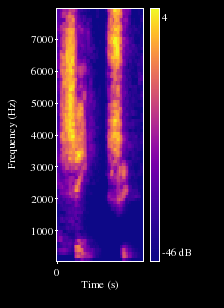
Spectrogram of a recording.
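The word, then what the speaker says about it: 四: the pronunciation yeah pronunciation then number four we pronounce it y y or we also say she she yeah she means you know death yes so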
